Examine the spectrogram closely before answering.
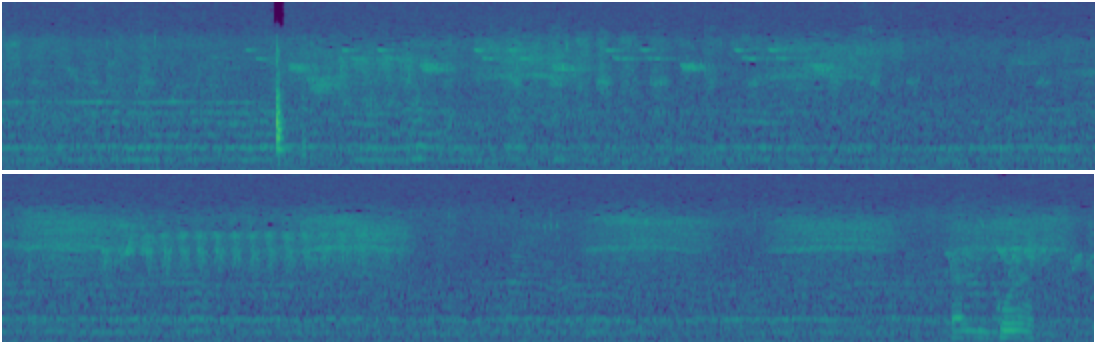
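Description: Honeybee colony humming steadily from an open hive; the bees are irritated, stirred up by the smoke and handling. A single sharp click comes about two seconds in.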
